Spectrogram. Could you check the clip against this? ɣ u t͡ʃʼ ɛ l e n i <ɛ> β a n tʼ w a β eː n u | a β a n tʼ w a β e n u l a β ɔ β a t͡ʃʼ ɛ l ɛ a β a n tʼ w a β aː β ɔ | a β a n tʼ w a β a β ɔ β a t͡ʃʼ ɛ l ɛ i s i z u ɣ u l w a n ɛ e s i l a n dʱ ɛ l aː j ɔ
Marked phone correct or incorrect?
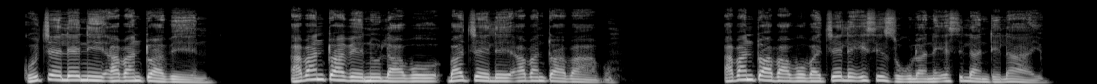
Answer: incorrect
